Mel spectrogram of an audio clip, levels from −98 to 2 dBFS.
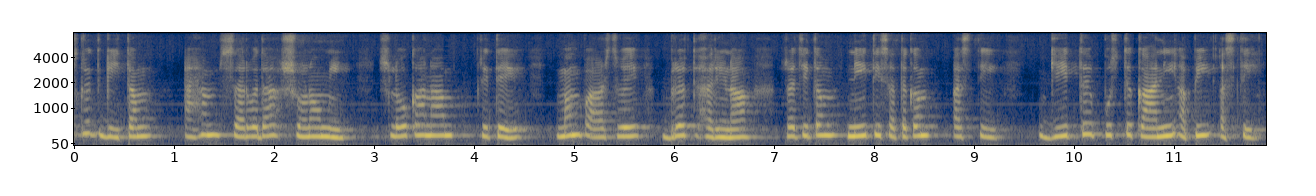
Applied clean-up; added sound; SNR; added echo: neural separator model SepFormer DNS4.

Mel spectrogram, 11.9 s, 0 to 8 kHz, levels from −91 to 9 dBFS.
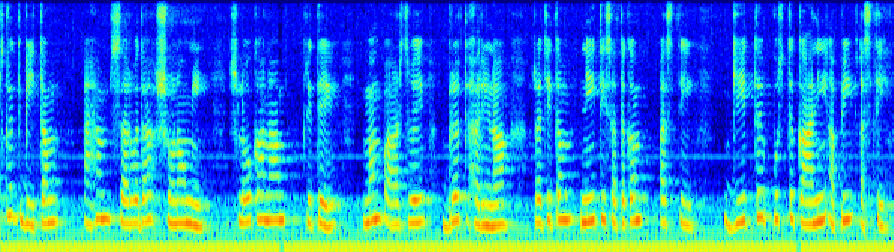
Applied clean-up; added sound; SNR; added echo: none; Engine; 11 dB; reverberation time 1.0 s.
